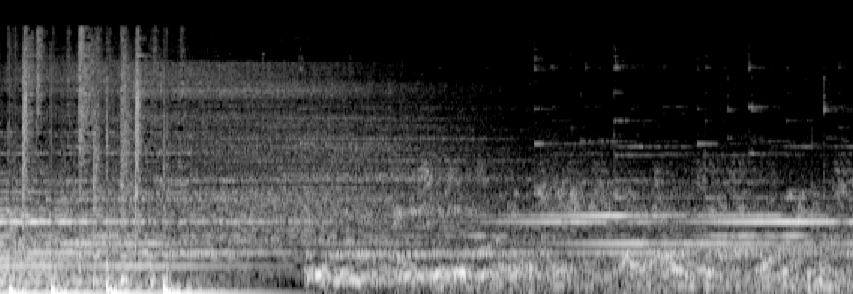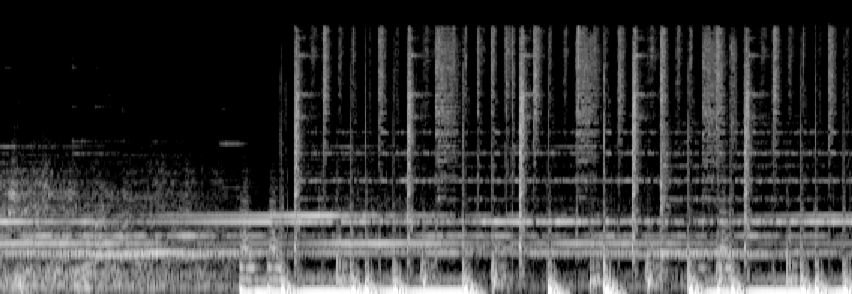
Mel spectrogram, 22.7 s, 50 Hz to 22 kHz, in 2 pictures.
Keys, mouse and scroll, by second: 0.6 click, 0.9-1.2 scroll down 2, 1.2-1.7 middle drag, 1.7 a, 3.1 alt+middle click, 3.3-3.7 alt+scroll up 3, 3.5 shift+middle click, 4.0 s, 4.9 click, 6.9 alt+z, 7.0 click, 7.2 middle drag, 7.5 alt+z, 7.9 shift+middle click, 8.0 scroll up 2, 8.2-8.8 middle drag, 8.8 scroll up 1, 9.0-9.8 shift+middle drag, 9.8 ctrl+s, 10.0 click, 10.3-10.7 shift+middle drag, 10.7 scroll up 1, 11.5 h, 11.8-12.7 middle drag, 12.7 scroll up 4, 13.2 scroll down 3, 13.4-14.2 middle drag, 14.2 shift+scroll up 1, 14.8 click, 15.2 `, 15.5-18.6 middle drag, 18.6-19.3 drag, 19.3 ctrl+z, 20.8-22.7 drag.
